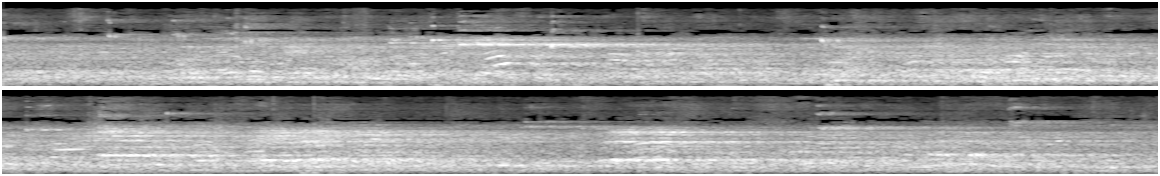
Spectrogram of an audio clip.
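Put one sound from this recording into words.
Sports shoes squeak sharply on a hard court.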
